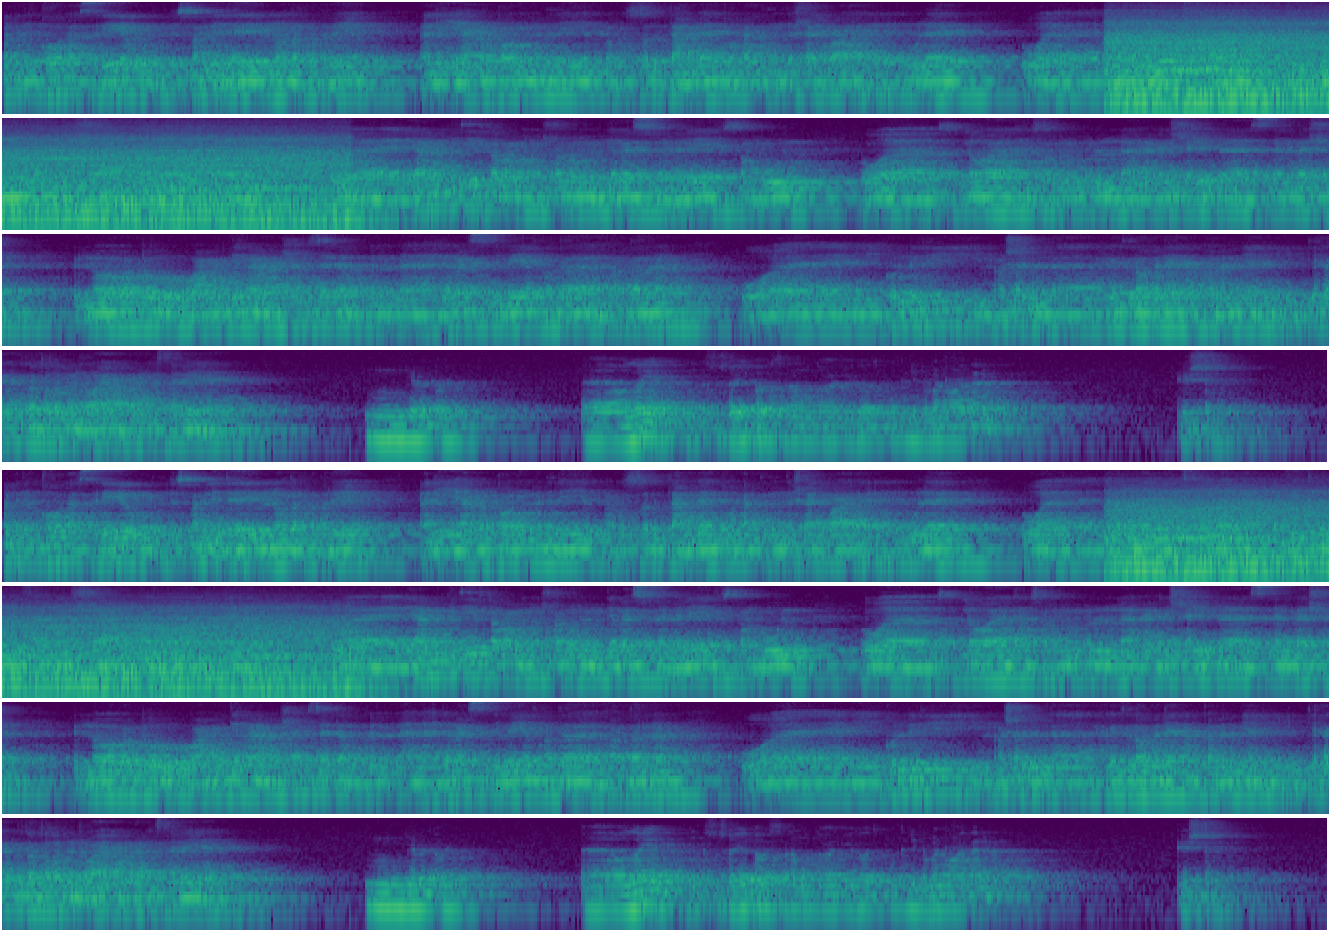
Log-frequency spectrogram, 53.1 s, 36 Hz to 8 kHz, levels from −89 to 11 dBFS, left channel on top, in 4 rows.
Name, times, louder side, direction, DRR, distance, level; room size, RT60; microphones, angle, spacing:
voice 1, 0.0-3.6 4.2-9.5 10.2-15.8 16.5-21.2 21.8-27.0 27.2-33.5 33.9-42.0 51.6-51.9, equal, 80° right, -5 dB, 2.5 m, -31 dB
sound 1, 11.0-16.8, left 2 dB, 40° left, 0.8 m, -28 dB
voice 2, 43.4-44.3 45.6-49.8, equal, 55° right, -4 dB, 3.4 m, -32 dB
14.5 x 6.6 x 9.7 m, 2.2 s
head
